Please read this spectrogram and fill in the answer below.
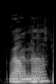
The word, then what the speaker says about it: Romanoff: Natasha Romanoff. That's how you say it? – Yeah, Romanoff, yeah.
